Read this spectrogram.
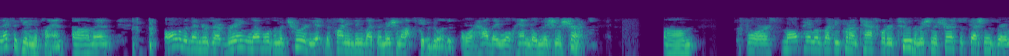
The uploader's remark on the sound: a guest at the weekly Future in Space Operations teleconference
